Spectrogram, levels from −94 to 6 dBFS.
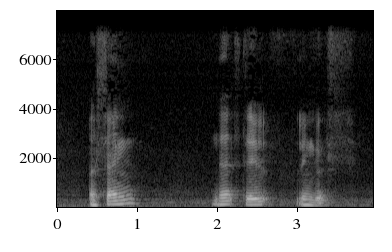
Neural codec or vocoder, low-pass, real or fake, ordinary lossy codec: codec, 16 kHz in and 24 kHz out, 2.2 kbps, FireRedTTS-2 codec; 7.2 kHz; fake; none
